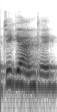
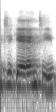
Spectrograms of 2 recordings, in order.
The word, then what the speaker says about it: Gigante: Yeah, Gigante. That sounds good. I actually say Gigante, but that's a bit of the, Aussie brogan way.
